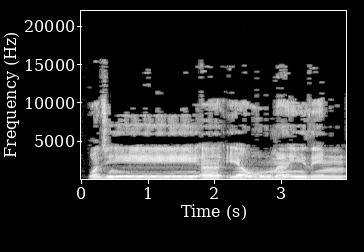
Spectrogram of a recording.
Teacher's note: वाव लीन है, नरमी से अदा करेंगे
